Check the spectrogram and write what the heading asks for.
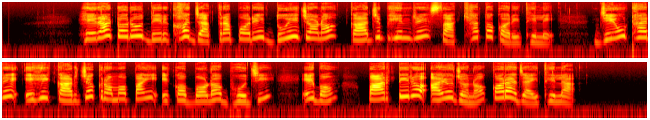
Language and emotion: Odia, neutral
